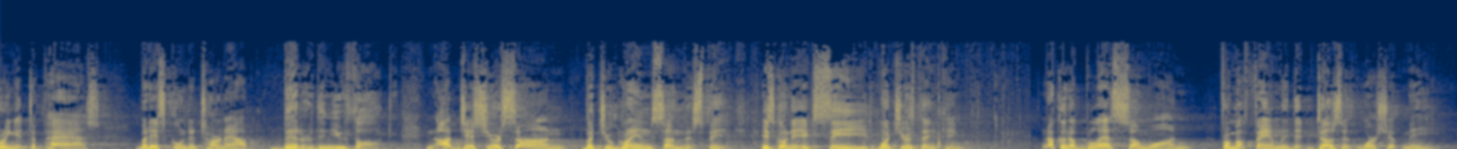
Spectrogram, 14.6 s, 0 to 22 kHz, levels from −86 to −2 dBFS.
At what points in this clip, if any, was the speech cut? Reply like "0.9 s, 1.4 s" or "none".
6.8 s, 10.3 s

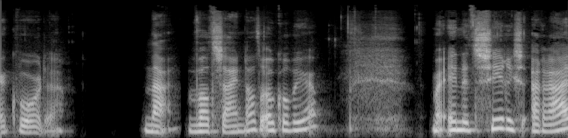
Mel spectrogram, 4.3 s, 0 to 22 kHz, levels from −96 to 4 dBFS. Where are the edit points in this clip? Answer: 1.3 s, 3.1 s

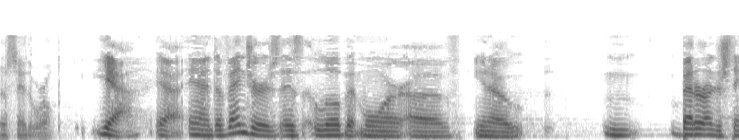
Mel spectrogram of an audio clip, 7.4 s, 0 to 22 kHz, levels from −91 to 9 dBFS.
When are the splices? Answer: 4.6 s

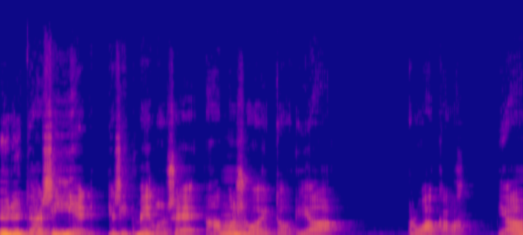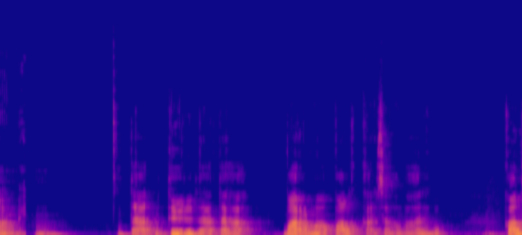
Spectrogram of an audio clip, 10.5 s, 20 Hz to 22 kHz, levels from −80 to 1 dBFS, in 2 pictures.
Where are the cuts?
5.5 s

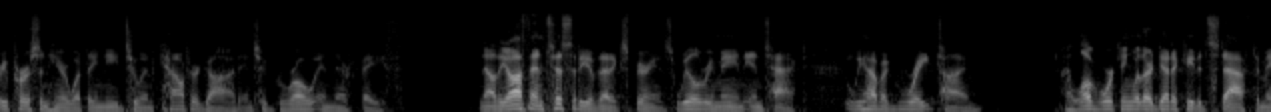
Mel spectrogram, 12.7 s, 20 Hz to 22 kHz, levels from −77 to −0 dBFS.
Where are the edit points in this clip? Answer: 4.7 s, 8.4 s

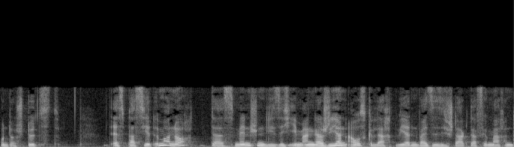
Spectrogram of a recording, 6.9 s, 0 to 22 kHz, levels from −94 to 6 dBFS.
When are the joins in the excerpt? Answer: none

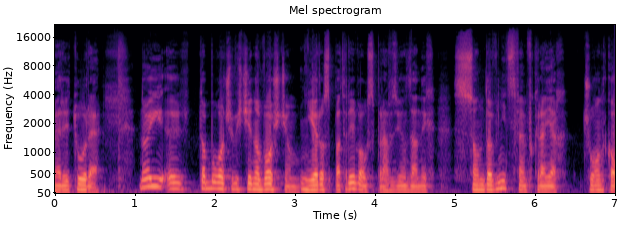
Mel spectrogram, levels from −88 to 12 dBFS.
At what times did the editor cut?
3.1 s

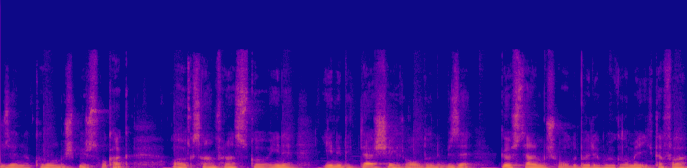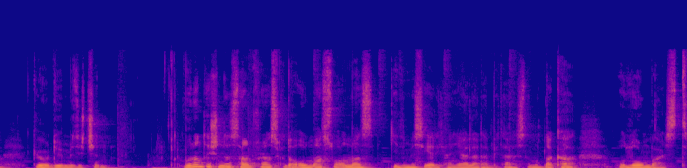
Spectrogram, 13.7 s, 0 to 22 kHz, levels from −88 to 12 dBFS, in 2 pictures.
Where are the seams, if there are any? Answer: 1.9 s

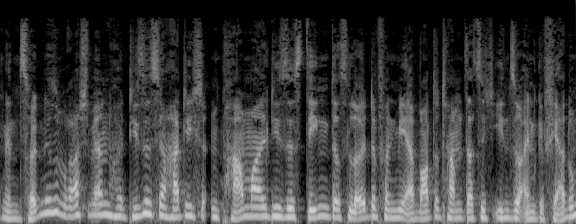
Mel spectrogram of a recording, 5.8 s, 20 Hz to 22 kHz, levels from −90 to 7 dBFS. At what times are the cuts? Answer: none

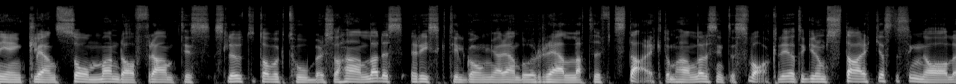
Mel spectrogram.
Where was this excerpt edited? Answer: 7.8 s

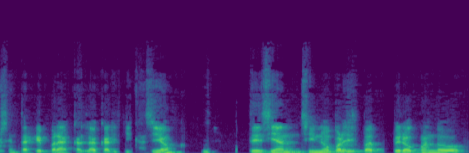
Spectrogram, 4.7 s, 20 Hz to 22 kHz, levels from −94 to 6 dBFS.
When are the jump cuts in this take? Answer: 2.4 s

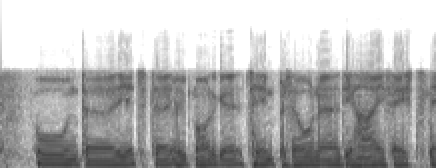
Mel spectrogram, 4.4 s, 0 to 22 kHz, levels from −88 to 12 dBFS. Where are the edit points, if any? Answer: 1.7 s

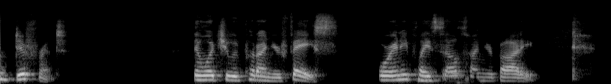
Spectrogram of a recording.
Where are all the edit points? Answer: none

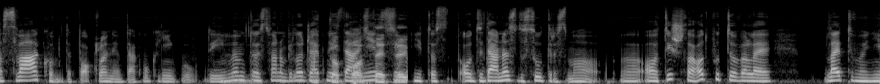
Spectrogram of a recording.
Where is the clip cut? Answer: 4.1 s

